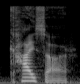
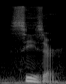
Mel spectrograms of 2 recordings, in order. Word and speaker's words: Caesar: CH sound, ch, but our classical pronunciation always has the C sound like a K. So this name is pronounced Caesar, not Caesar.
